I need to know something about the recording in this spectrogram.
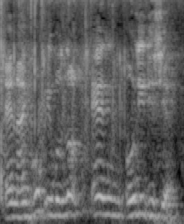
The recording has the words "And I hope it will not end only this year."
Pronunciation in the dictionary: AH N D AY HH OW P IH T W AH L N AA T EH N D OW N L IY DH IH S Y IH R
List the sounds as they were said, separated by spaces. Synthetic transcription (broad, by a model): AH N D AY HH OW P IH T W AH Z N AA T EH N OW N L IY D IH S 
